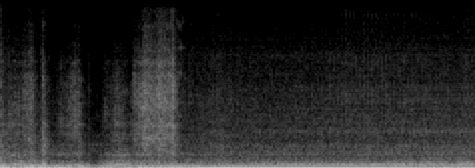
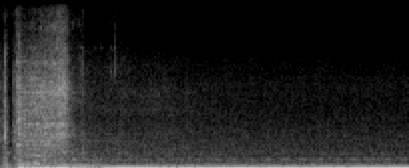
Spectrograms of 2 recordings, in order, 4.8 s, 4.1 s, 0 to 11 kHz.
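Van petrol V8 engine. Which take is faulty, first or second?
first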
